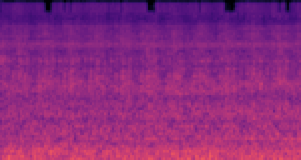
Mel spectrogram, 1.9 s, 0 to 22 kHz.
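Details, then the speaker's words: Restored WO 539S after testing and adjustment: no leaks, float set correctly. Steady, even idle at about 660 RPM, a touch fast, with no knocks or misses. Fuel pressure 2.5+, vacuum 22+; engine sounds healthy. "Currently idling at about 660 RPM, a little bit higher."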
